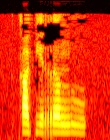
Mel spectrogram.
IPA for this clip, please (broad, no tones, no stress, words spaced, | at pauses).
kɑpʲærʌŋu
